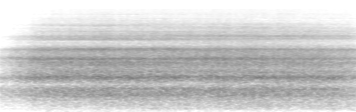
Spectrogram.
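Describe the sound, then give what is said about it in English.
A long, forceful lion's breath exhale through the mouth during a breathing exercise, a steady airy hiss sustained for a few seconds, with no talking over it. “Lion's breath out.”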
